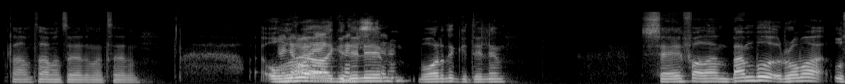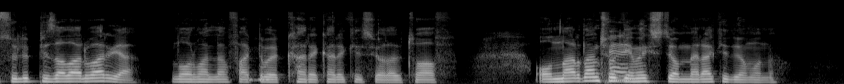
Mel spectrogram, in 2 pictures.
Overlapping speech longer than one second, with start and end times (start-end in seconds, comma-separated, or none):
2.8-4.0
